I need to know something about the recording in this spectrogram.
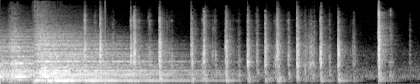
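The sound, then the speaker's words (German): Crisp keystrokes on a computer keyboard tap out a quick, slightly uneven rhythm, following a brief humming tone that fades away at the start. “Auch in diesem Jahr hieß es wieder ran an die Tastatur.”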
